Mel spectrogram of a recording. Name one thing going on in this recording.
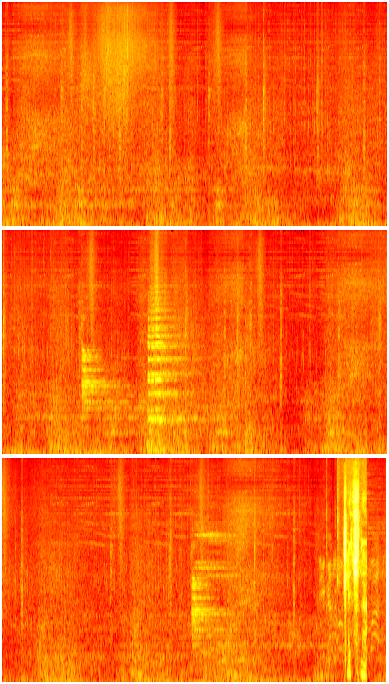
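Magical spells whoosh and crackle in a noisy battle.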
